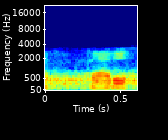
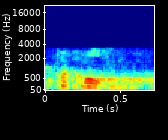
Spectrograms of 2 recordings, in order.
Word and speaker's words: التأريخ: أيهما أصح في الكتابة والنطق في كلمة التاريخ في الهمزة والتأثير؟ طبعا من حيث الأصل الاشتقاقي التأريخ، التأريخ بالهمز، لأنها أرخ يؤرخ، الهمز أصلي فيه، أرخ يؤرخ تأريخا. وأما التاريخ فهو تسهيل،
